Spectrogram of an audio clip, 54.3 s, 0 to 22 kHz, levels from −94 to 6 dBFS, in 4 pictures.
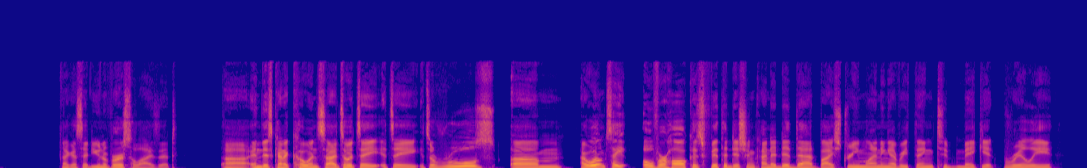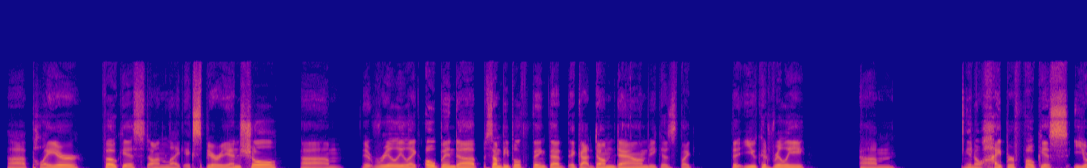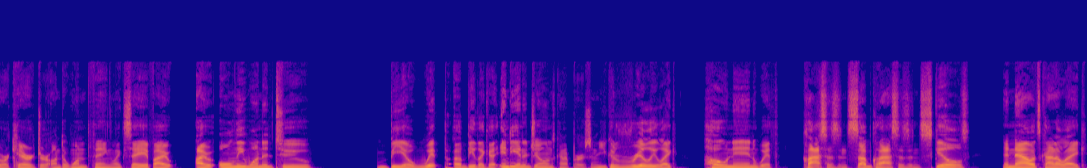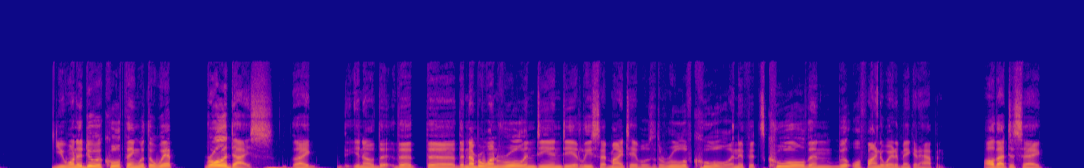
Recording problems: none

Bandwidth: 14 kHz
